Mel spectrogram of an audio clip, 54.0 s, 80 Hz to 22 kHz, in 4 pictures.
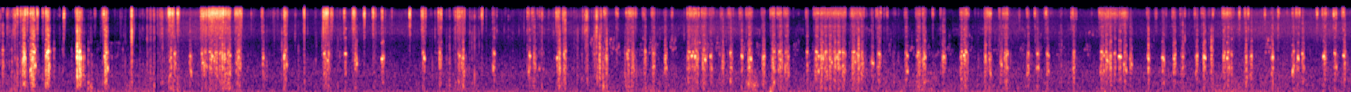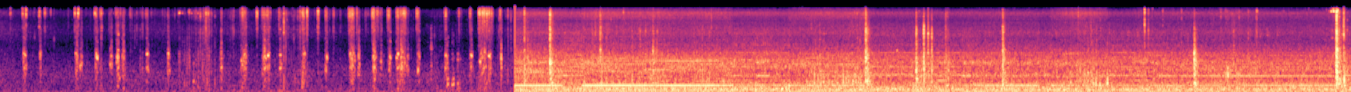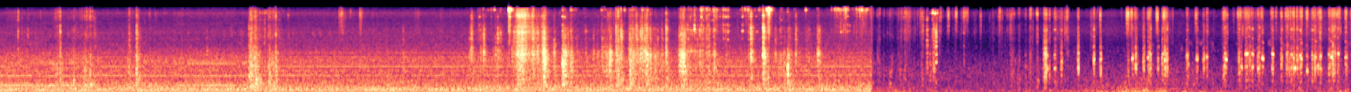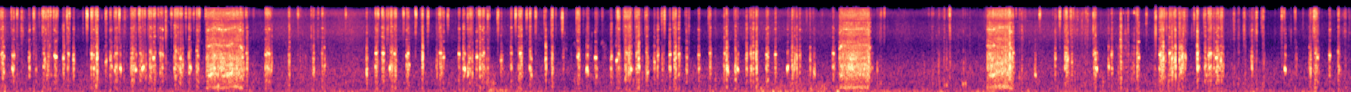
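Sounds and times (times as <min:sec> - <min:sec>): diesel engine running with whine: 0:18.6 - 0:35.8
lifting chain clinking and rattling: 0:31.7 - 0:35.8.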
